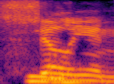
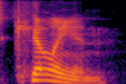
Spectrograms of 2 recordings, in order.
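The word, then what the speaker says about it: Cillian: Because I said Sillian Murphy. Yes. Yeah. And you were saying it's not C, it's a K. So it's Killian.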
